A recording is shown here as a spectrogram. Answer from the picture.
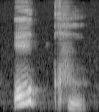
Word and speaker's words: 億: So this 4, man, and the next 4, we pronounce oku.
